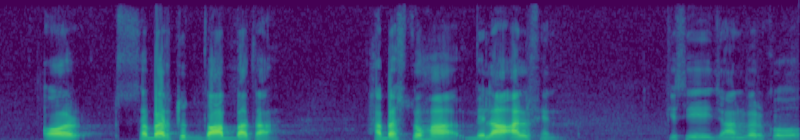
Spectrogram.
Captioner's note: Arabic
